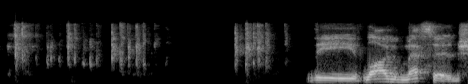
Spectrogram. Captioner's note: keyboard keys clanking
